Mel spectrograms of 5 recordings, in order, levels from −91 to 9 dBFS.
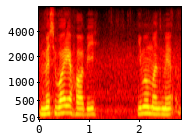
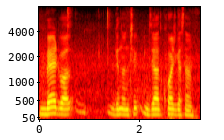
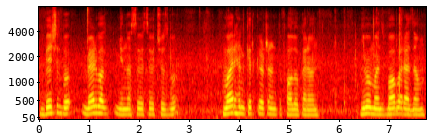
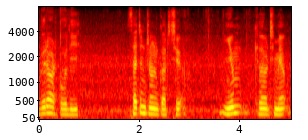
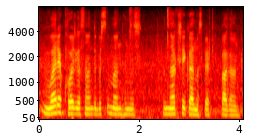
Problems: constant background noise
